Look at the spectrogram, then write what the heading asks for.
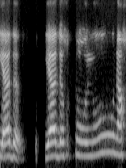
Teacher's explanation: وَرَأَيْتَ النَّاسَ سا کو لمبا نہیں کرنا، زبر کو لمبا نہیں کرنا، زبر زیر پیش یہ ہم نے دھیان رکھنا ہے، اس کو 1 کاؤنٹ ہی یہ ہوگا. ید دال پہ دال ساکن ہے، کلکلا ہو رہا ہے تو آواز باؤنسنگ ساؤنڈ آئے گی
